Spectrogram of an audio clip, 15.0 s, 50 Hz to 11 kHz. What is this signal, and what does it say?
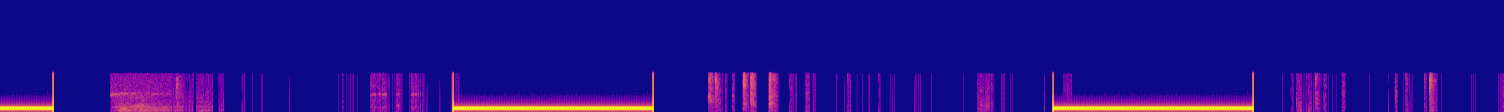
Ringback tone (North America), 440 + 480 Hz.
